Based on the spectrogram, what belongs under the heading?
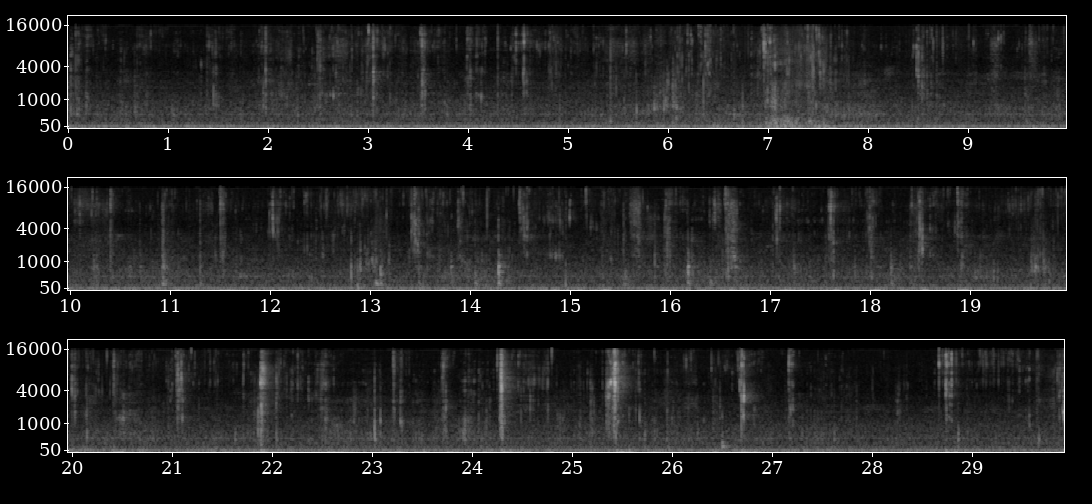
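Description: Close-miked chewing of rice and mutton curry: wet mouth smacks and many short clicks, a few sharper ones in the last third, over a faint steady hum.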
